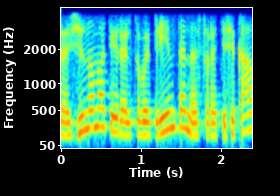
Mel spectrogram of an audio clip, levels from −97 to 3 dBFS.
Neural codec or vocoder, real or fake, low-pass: none; real; 3.6 kHz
